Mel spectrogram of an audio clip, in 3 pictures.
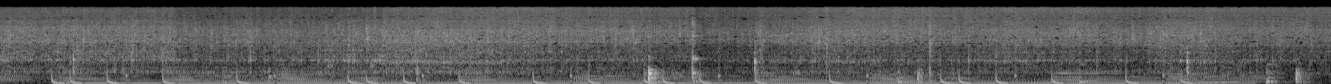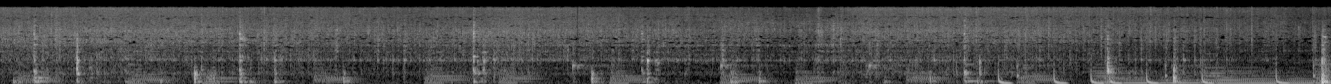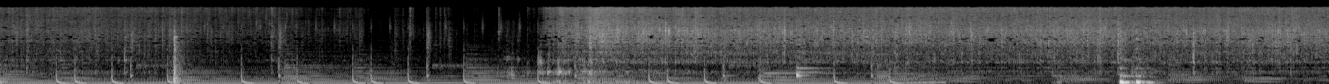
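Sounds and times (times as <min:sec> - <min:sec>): chicken sizzling in oil: 0:00.0 - 0:30.2, 0:32.0 - 0:39.9.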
